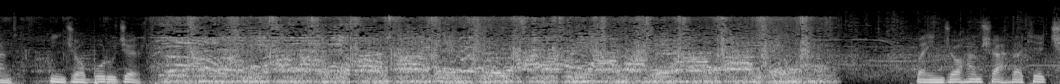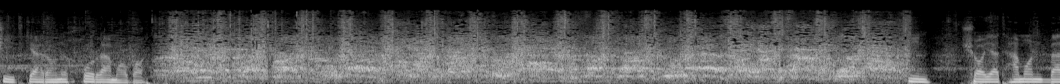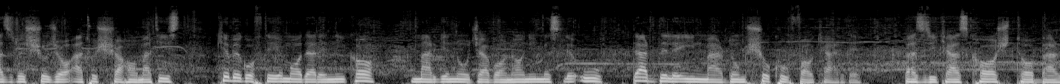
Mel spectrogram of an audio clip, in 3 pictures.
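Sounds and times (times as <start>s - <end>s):
speech: 0.0s - 1.7s, 2.4s - 8.4s, 9.2s - 12.2s, 19.7s - 31.8s
street protesters chanting: 1.4s - 8.5s, 12.1s - 27.8s.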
